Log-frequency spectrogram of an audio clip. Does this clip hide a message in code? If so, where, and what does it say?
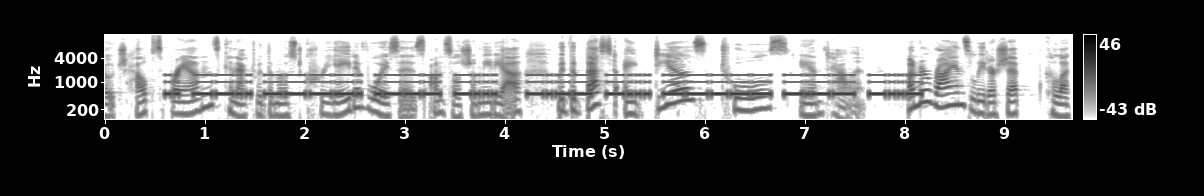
Yes: Morse code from 0.6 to 8.3 s, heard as a keyed tone, hand-sent with a straight key, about 28 wpm, 510 Hz, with speech in English. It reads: IZ9JB YB0YX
